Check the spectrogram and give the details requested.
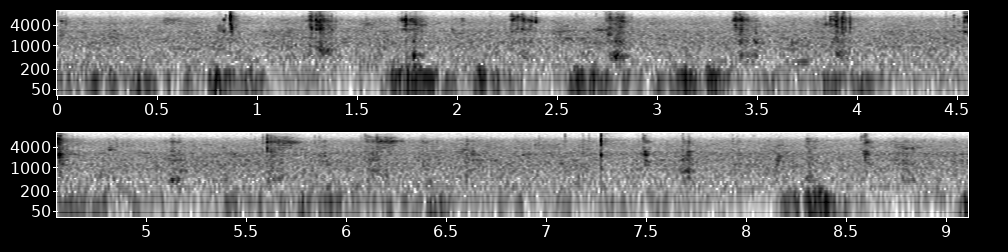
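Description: Close-up eating of raw yardlong beans: crisp, irregular crunches as the beans are bitten and chewed, with wet mouth sounds and low smacking.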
